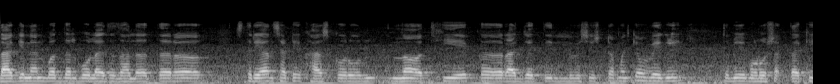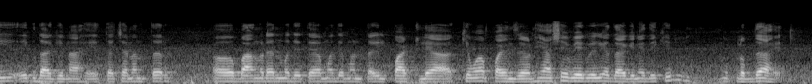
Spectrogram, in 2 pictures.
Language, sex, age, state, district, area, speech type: Marathi, male, 30-45, Maharashtra, Osmanabad, rural, spontaneous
